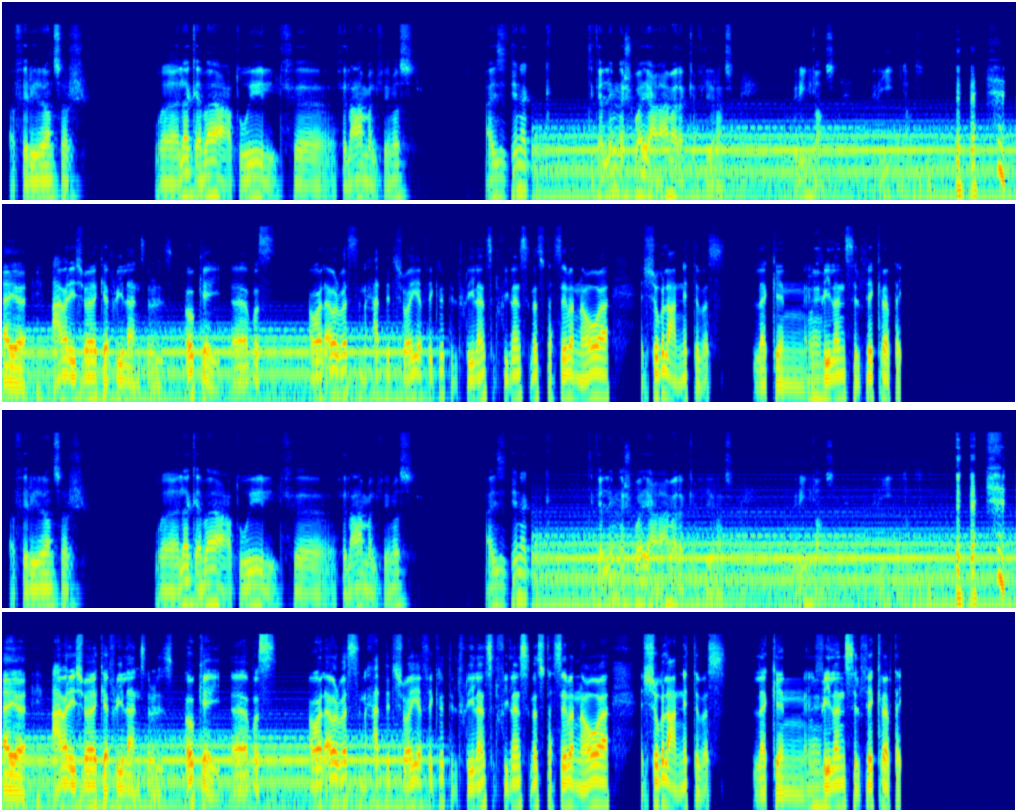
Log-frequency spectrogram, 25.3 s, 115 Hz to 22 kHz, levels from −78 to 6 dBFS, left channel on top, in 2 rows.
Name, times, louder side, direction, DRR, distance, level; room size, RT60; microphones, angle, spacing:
voice 1, 0.1-1.0 1.9-5.1 6.0-6.6 7.3-9.4 9.9-10.4 10.9-11.4 22.7-23.0, left 1 dB, 20° left, 2.6 m, -30 dB
sound 1, 6.6-18.3, right 2 dB, 45° right, 1.1 m, -30 dB
voice 2, 11.2-11.5 11.9-13.0 13.3-16.0 16.5-21.7 22.1-23.9, right 2 dB, 70° right, 5.4 m, -23 dB
head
